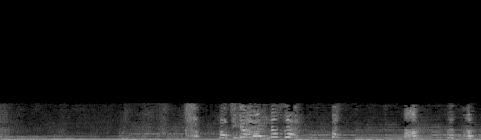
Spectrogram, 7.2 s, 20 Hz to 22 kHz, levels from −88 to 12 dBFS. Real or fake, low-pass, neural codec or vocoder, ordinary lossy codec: fake; 7.2 kHz; codec, 44.1 kHz, 3.4 kbps, Pupu-Codec; MP3, 24 kbps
